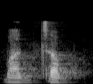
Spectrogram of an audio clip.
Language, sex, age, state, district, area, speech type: Telugu, male, 30-45, Andhra Pradesh, Konaseema, rural, read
